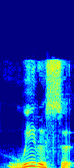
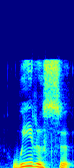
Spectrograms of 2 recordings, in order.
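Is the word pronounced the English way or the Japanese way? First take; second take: Japanese; Japanese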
